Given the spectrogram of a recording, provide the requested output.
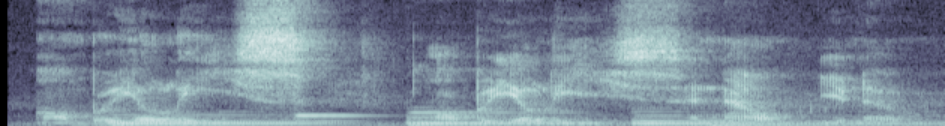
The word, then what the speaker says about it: Embryolisse: Embryolisse. Embryolisse. And now you know. Embryolisse. That's the pronunciation we're going with.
